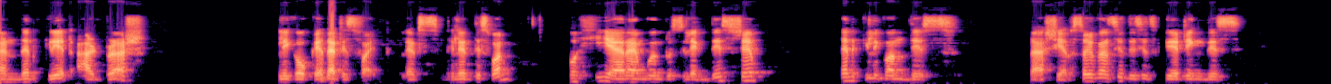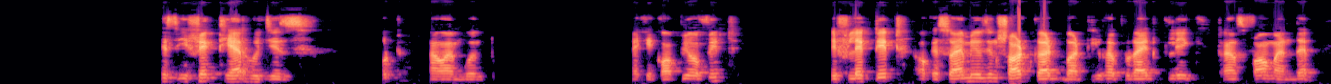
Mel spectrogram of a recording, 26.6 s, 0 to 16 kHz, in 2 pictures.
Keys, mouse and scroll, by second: 4.5 Delete, 6.6 click, 12.8-13.3 scroll down 1, 13.8 click, 17.6-19.2 alt+drag, 20.5 ctrl+r, 23.3 click, 24.2 right click.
